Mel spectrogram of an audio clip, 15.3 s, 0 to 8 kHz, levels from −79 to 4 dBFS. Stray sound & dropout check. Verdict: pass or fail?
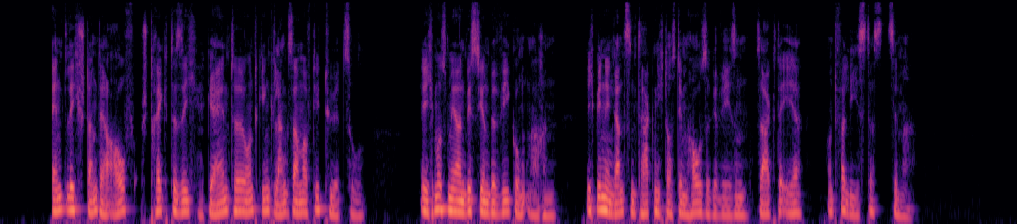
pass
